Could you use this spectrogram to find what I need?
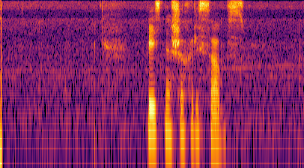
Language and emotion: Russian, neutral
